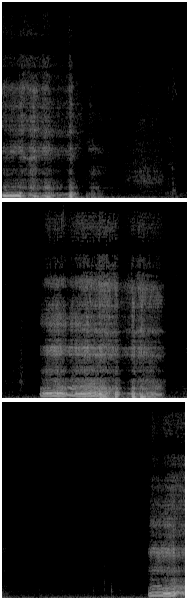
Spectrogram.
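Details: Beagle dog sleeping and snoring very loudly: rough, rattling snores recurring roughly every six seconds with quiet breathing between.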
